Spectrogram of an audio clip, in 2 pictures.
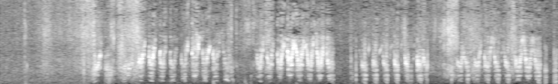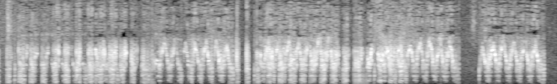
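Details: Black stork chicks at a nest in Estonia begging, then defending the nest as a strange stork comes near, filmed by a live nest camera: a dense run of rapid, rasping, repeated noisy calls that carries on almost without a break.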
